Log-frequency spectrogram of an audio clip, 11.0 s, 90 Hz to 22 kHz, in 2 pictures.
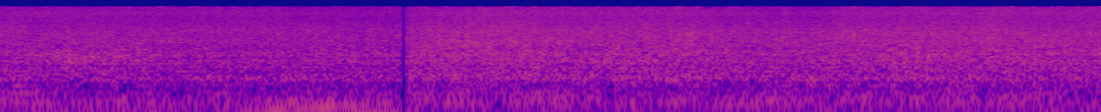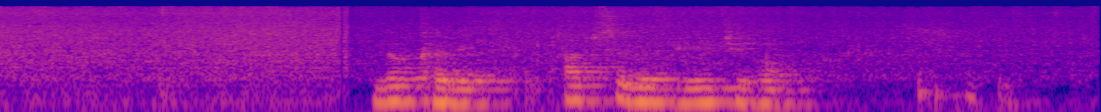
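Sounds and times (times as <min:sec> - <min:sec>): food sizzling in hot oil: 0:00.0 - 0:11.0.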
